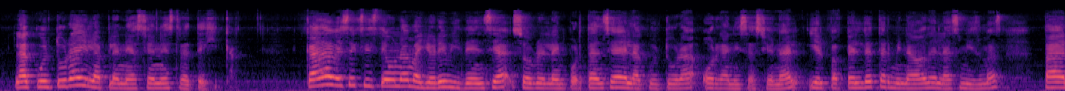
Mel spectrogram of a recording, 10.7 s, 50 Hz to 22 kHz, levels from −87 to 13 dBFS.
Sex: female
